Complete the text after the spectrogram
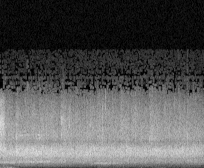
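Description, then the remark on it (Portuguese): A crowd applauds steadily in praise of God, a dense wash of many hands clapping at once that holds a fairly loud, even level for the whole stretch, with no clear voices standing out. “Pode aplaudir, querido. Glória a Deus!”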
